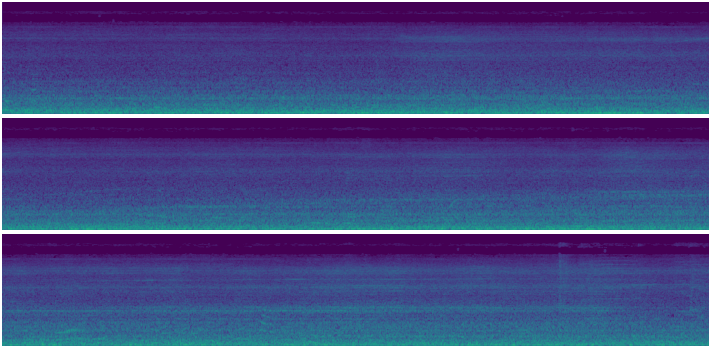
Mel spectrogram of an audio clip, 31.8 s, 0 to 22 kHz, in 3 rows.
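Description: Steady low rumble of an Airbus A320neo and its tow tractor on the apron. A faint high whine comes in about two-thirds of the way through.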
